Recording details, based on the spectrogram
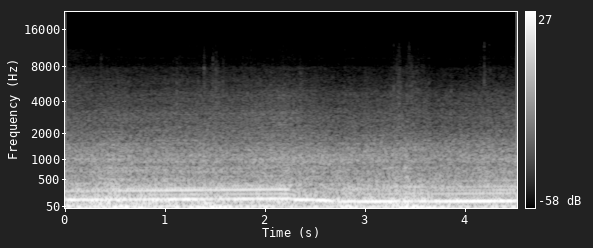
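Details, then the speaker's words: Ford Fiesta RS Turbo after suspension repairs, driven over bumpy country-road dips and bends: steady engine and road rumble, turbo audible, no scraping or rubbing from wheel arches, which previously rubbed; fixed. "that was a big drain drop and it didn't rub so that's good news so it used to rub when I was on my own even going down through some of these Country Roads"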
